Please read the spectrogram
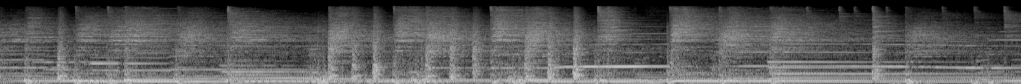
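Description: Metal band playing live: electric guitars and bass holding low notes over a drum kit with frequent drum hits.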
